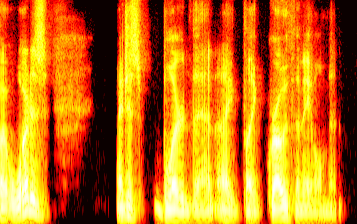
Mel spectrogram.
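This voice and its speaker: In a quiet background with dry, close sound and no echo, a man speaks at a fairly low pitch. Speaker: podcast host and company CEO. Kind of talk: podcast interview. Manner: mumbling.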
